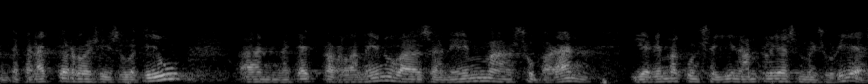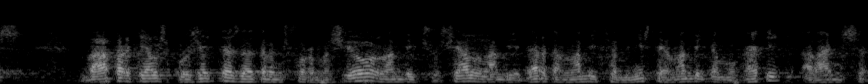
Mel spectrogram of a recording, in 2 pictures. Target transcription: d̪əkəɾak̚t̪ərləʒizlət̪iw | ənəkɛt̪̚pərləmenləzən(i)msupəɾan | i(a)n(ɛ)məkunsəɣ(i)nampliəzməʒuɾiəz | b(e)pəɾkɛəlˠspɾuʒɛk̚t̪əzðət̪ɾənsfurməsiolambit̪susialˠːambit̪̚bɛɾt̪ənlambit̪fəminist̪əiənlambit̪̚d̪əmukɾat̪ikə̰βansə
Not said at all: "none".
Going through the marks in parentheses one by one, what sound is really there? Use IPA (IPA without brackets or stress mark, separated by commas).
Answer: ɛ, ə, ɛ, i, a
